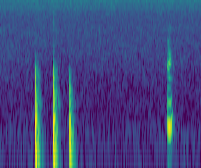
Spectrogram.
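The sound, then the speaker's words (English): Three quick, evenly spaced gentle knocks on a hospital room door, distinct, followed after a short pause by a single brief, tonal sound. “You start to panic, trying to fumble for any memory that might surface when you hear a short, gentle tap on the door.”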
